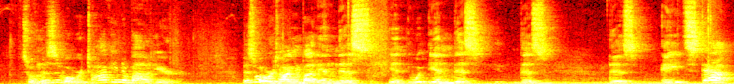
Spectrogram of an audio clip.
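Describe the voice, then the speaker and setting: A man speaks with lively intonation, and the room echo is audible. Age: 60s. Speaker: minister. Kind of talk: sermon.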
